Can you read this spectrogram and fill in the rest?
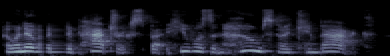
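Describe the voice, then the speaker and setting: Woman acting out frightened woman, horror drama, high-ish pitch, anxious, stammering, pleading. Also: brisk, close to an everyday voice, low-quality recording. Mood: nervous, relieved. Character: panicked woman fending off a monstrous attacker. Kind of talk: table read of a screenplay.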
